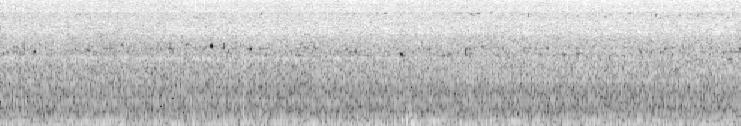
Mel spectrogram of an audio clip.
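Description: Pork chops sizzling steadily on a hot electric griddle, with a low steady hum underneath.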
